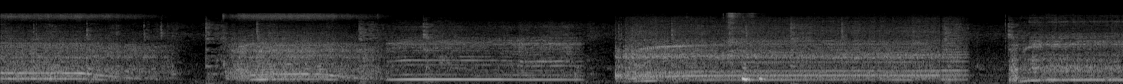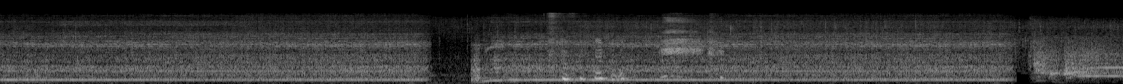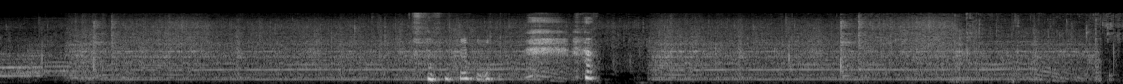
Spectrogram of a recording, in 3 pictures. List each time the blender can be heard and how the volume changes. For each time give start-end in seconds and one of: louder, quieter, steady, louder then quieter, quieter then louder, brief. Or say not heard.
0.0-33.5 steady.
